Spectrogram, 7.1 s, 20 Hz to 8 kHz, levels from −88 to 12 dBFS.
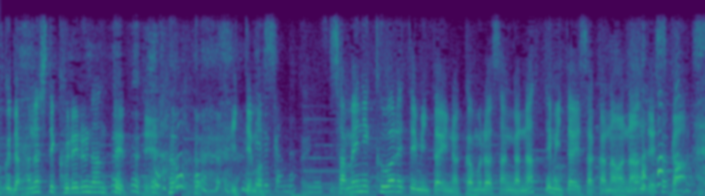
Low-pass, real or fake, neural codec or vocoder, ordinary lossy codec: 7.2 kHz; real; none; none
